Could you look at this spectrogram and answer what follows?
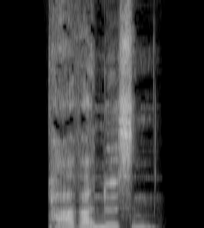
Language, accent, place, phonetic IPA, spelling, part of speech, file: German, Germany, Berlin, [ˈpaːʁaˌnʏsn̩], Paranüssen, noun, De-Paranüssen.ogg
- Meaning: dative plural of Paranuss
